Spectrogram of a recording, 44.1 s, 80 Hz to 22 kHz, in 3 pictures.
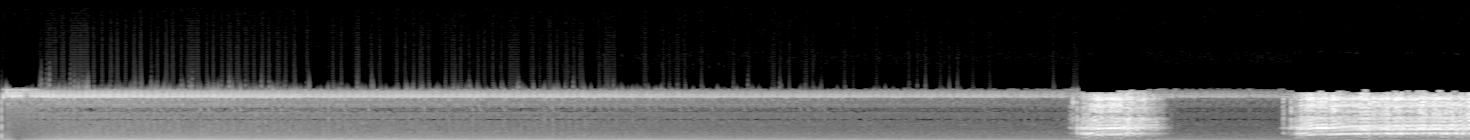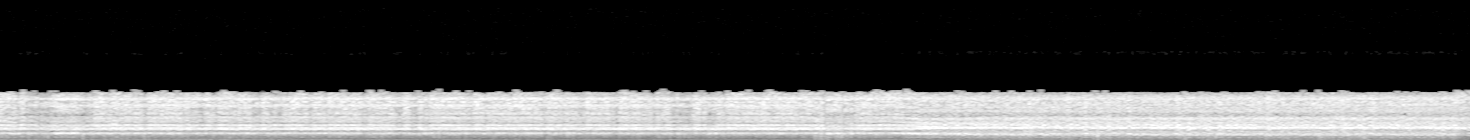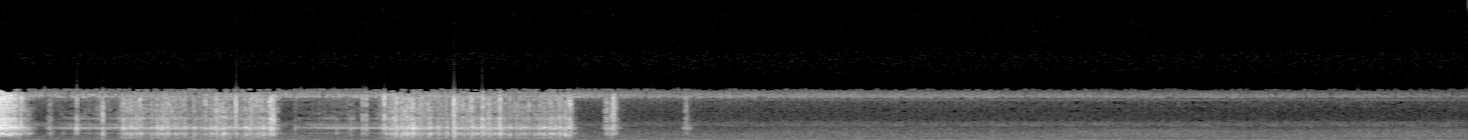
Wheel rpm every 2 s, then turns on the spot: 0, 0, 0, 0, 0, 20, 80, 160, 160, 160, 160, 160, 160, 160, 90, 10, 10, 10, 0, 0, 0, 0.
30-34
